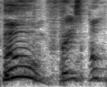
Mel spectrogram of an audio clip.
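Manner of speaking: loud high boom; excited reveal. Real, not acted. Collector revealing his comic to viewers, loud and high. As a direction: slam it down like a reveal.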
